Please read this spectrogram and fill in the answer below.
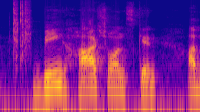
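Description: A man's speech, with one short, sharp, camera-shutter-like sound effect right at the start, as a number graphic appears.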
